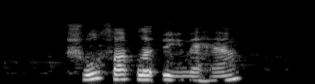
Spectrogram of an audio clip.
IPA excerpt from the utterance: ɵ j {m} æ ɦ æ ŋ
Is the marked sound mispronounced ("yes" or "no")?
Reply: no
